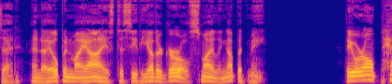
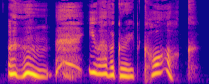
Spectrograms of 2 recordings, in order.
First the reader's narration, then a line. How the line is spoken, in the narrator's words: Becca giggled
